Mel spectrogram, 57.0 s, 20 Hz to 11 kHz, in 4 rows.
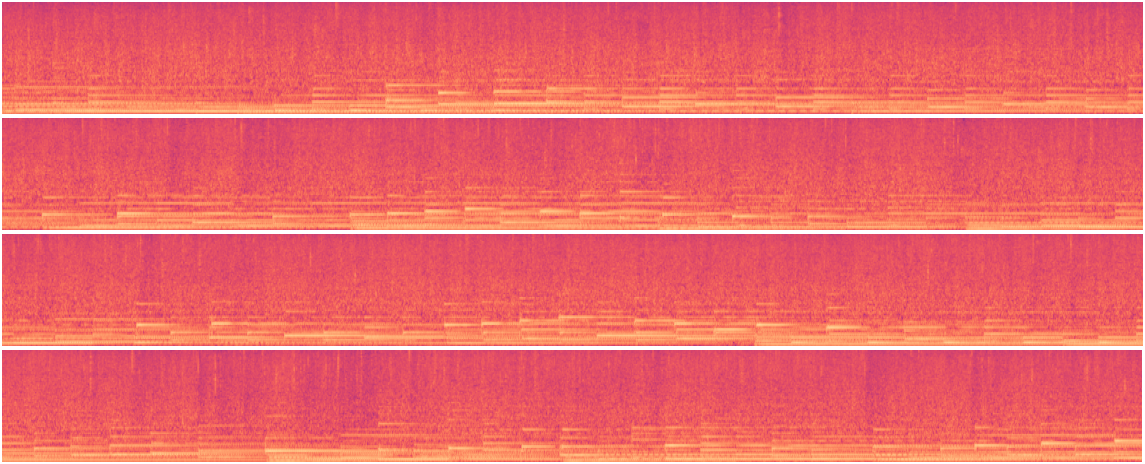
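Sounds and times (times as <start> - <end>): soft instrumental relaxation music: 0.0 - 57.0
steady rain falling: 0.0 - 57.0.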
